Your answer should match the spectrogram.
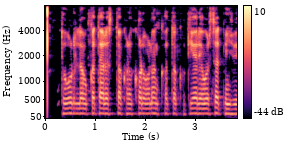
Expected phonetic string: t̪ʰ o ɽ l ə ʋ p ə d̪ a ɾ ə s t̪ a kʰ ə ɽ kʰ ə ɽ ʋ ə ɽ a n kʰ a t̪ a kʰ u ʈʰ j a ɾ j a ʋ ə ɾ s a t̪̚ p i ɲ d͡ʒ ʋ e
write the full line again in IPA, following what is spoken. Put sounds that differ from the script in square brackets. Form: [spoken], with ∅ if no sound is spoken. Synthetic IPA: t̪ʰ o ɽ l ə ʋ [k] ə [t̪] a ɾ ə s t̪ a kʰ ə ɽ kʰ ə ɽ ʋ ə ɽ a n kʰ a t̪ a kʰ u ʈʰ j a ɾ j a ʋ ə ɾ s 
